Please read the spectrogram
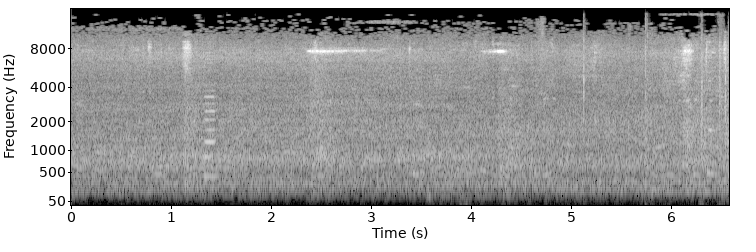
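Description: Steady road and traffic noise heard from inside a moving car, with a brief pitched toot about a second and a half in and short high-pitched squeaks around two and a half and four seconds in, the later one the loudest.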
